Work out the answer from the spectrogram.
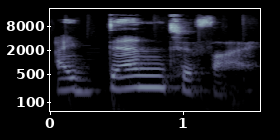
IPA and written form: aɪ'dentɪfaɪ (IDENTIFY)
